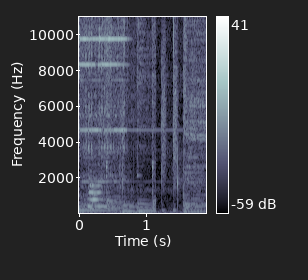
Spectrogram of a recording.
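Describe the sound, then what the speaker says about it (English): A telephone rings in the mystery adventure game Hotel Dusk: Room 215, a tonal electronic ring with repeated bursts over soft game music, fairly quiet and close. "The phone's ringing."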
